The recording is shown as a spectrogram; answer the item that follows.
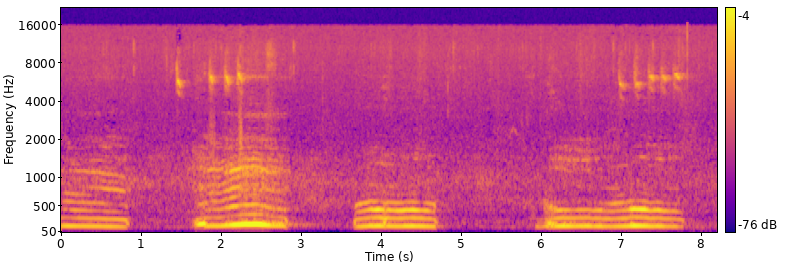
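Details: A bull, said to sing a tune, giving a series of long, low, harmonic-rich moos, each lasting one to two seconds, with wavering pitch and pauses between, plus faint high chirping in the background.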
